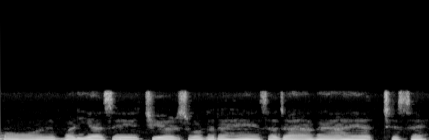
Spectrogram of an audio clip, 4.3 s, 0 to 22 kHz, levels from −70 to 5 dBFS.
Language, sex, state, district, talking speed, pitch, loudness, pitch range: Hindi, female, Madhya Pradesh, Dhar, 155 wpm, 165 Hz, -14 LUFS, 160-170 Hz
